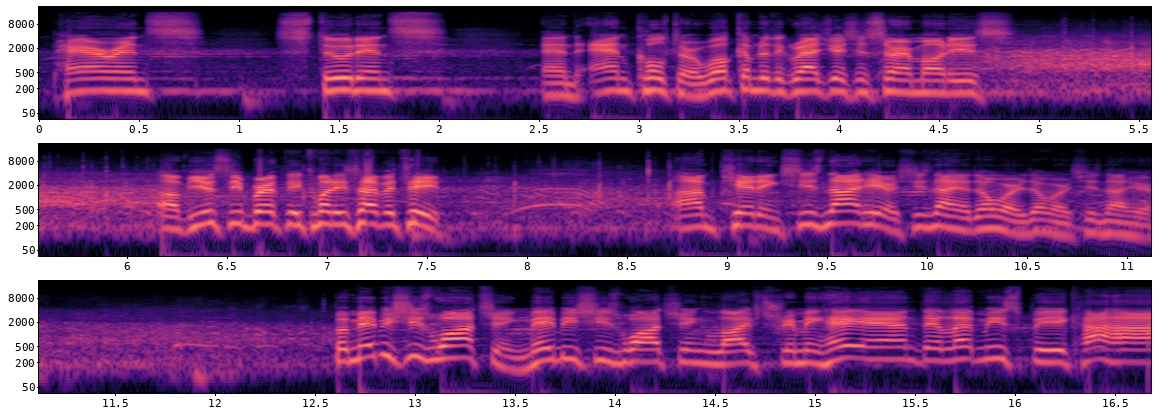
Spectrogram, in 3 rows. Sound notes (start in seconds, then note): 7.9 audience applauding and cheering; 10.6 audience laughing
